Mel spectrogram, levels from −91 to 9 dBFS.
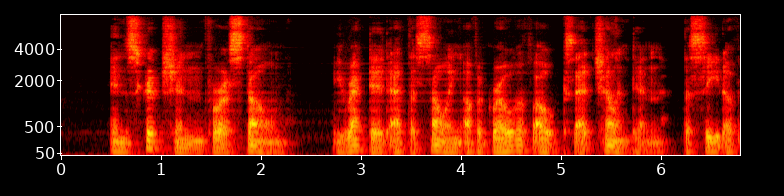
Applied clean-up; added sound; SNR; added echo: neural separator model SepFormer DNS4.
